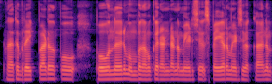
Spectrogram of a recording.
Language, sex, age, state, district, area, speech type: Malayalam, male, 18-30, Kerala, Alappuzha, rural, spontaneous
